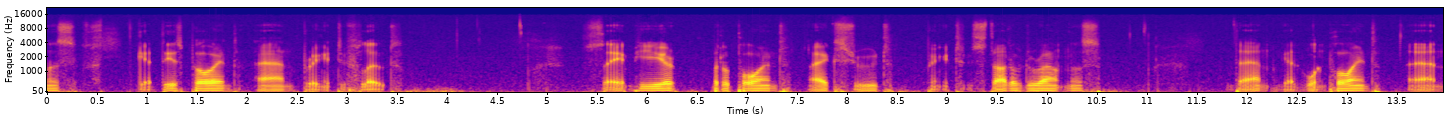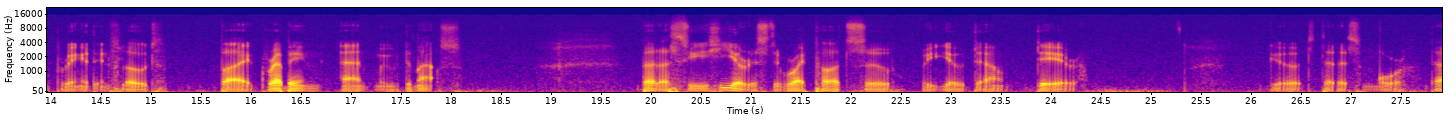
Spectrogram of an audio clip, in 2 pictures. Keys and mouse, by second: 1.4 g, 4.1 middle click, 7.5 e, 11.8-13.2 drag, 13.2 g, 22.0 g.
